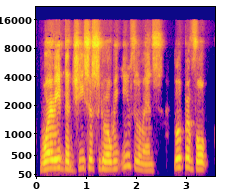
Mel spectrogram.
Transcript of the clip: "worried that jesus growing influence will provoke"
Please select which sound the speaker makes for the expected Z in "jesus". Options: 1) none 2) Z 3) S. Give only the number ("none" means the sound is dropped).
3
